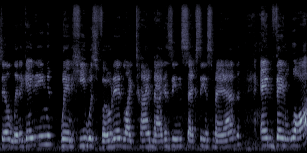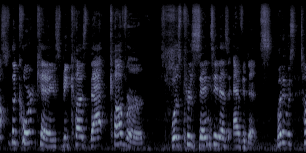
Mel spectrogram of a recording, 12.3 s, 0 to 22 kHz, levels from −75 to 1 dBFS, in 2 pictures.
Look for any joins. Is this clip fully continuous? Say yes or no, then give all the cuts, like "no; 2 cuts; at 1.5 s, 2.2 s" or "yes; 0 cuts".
no; 1 cut; at 1.1 s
